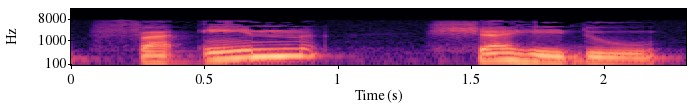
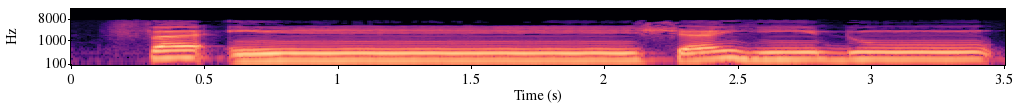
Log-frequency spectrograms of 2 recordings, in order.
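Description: First: Said in the usual way. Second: فإن شهدوا slow, nun hidden into the sh with nasal hum; ikhfa demo. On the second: Shown as a demonstration. Teacher reciting slowly to show ikhfa. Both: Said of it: "مثال بعدی".

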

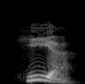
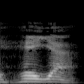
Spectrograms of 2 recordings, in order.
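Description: First: هیه said slowly with a clear ee-glide after the kasra; correct vowel. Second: هیه said the wrong way, with a plain short vowel. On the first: Teacher models the correct هیه slowly for students. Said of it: "میگی هیه". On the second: Teacher shows students the wrong way to say هیه. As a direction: demo the mistaken هیه the class should avoid. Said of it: "شما میگی هیه، نمیگی هیه". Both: Shown as a demonstration.

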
